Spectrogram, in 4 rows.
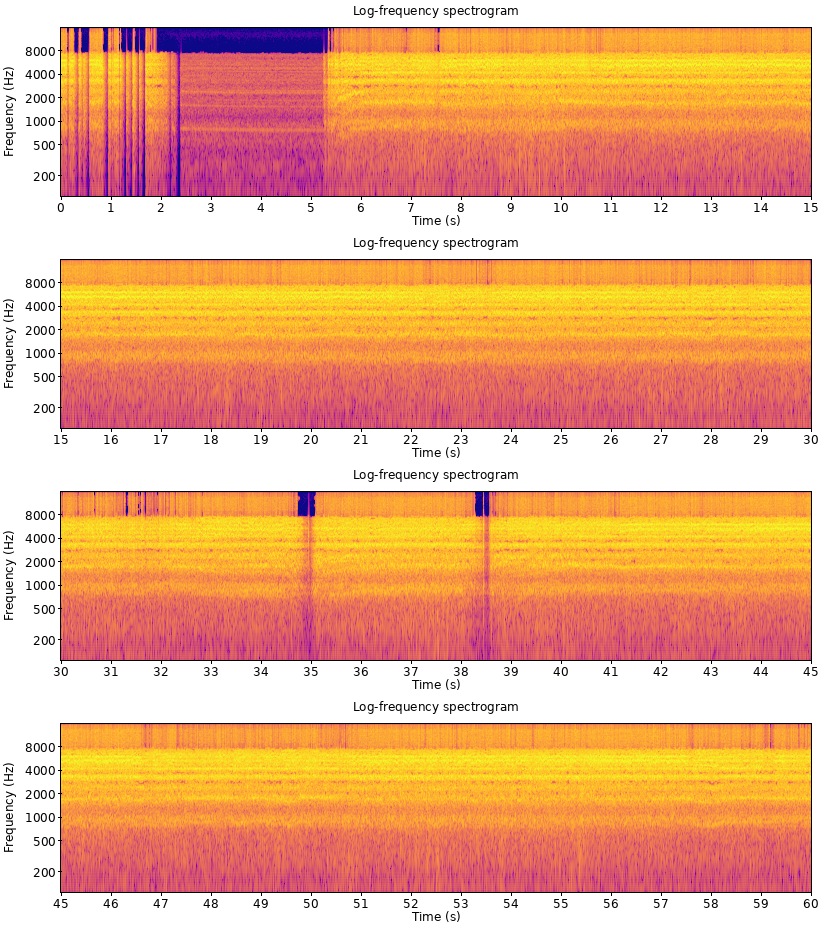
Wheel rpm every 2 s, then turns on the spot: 210, 20, 40, 220, 220, 220, 220, 230, 230, 230, 220, 220, 220, 230, 230, 230, 220, 140, 210, 150, 230, 230, 220, 220, 230, 220, 210, 210, 220, 230.
none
